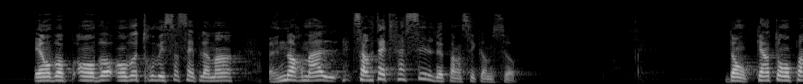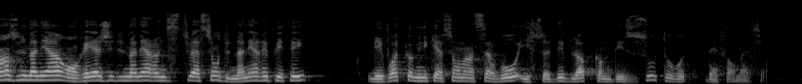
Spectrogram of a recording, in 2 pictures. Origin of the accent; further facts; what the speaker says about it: Quebec, Canada; moved away as an adult; Je me souviens quand je suis arrivé en Afrique, je venais du Québec et j'aimais la précision.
